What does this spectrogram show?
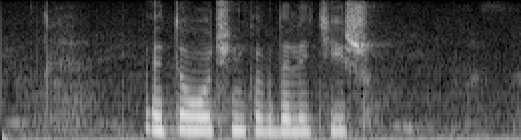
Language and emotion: Russian, neutral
